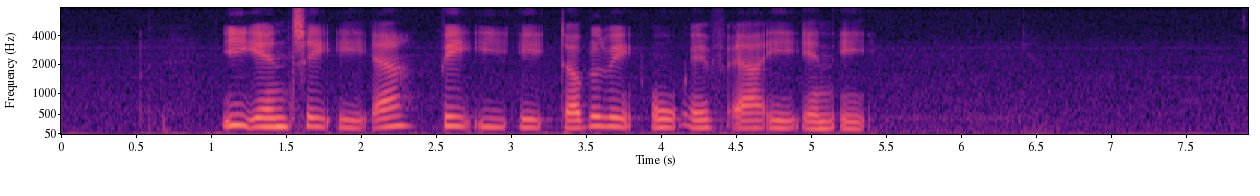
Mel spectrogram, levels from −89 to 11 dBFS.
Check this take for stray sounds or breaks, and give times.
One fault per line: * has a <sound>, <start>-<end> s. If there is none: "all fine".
all fine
